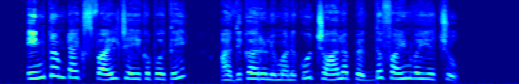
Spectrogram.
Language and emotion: Telugu, fearful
